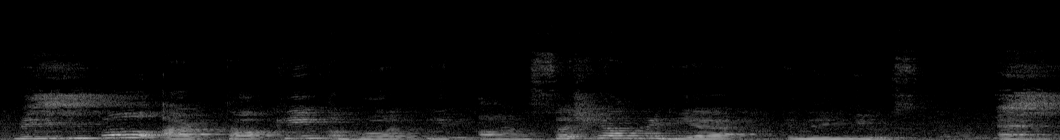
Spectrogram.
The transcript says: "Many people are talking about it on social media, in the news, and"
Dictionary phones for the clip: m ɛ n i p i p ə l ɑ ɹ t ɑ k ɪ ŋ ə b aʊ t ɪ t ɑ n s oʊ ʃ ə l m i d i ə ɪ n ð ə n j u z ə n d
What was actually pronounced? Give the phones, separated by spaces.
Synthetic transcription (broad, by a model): m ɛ n i p i p ə l ɑ ɹ t ɑ k ɪ ŋ ə b aʊ t ɪ t ɑ n s oʊ ʃ ə l m i d i ə ɪ n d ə n j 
